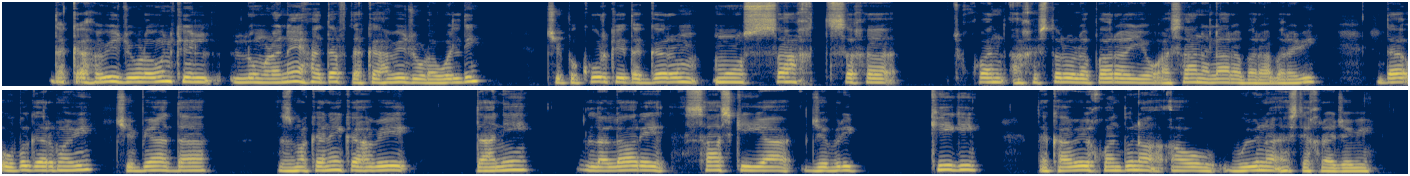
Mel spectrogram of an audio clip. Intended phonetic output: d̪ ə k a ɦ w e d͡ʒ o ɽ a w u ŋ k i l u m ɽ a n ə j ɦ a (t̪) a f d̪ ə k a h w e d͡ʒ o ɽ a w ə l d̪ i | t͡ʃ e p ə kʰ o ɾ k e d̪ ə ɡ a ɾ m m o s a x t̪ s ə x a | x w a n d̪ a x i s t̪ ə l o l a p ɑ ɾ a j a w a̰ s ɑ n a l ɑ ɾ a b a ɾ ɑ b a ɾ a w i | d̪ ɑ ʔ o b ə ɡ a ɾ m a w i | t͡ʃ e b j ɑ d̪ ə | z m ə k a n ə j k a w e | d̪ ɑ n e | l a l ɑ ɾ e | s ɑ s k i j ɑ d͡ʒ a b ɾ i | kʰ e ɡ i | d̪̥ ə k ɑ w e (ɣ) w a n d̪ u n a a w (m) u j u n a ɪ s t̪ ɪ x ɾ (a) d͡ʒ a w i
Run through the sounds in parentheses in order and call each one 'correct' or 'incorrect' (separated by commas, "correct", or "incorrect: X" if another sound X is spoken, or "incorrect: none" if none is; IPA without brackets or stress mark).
incorrect: d̪, incorrect: x, incorrect: b, incorrect: ɑ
